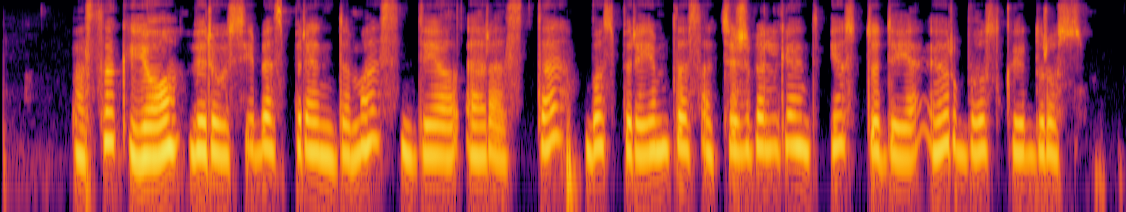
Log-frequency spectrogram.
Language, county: Lithuanian, Utena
